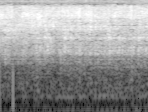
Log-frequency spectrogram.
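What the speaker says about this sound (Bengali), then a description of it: "তেল গরম হয়ে গেছে, শুকনো লঙ্কা দিয়ে দিচ্ছি, কারি পাতা দিয়ে দিচ্ছি" Dried red chillies and curry leaves sizzle in hot mustard oil for a chutney, a loud, close, steady frying hiss with one brief clack near the start.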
